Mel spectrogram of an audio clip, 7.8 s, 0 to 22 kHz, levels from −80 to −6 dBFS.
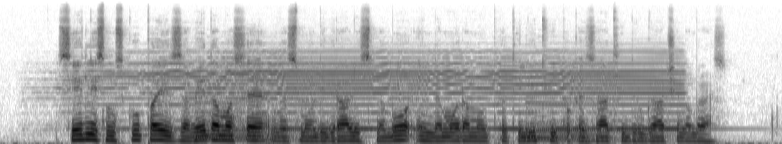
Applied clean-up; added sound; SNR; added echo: none; Acoustic guitar / Strum + Bowed string instrument; 9 dB; none.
